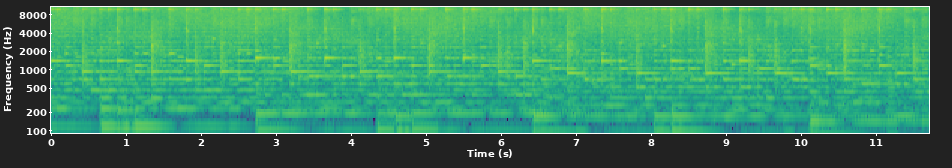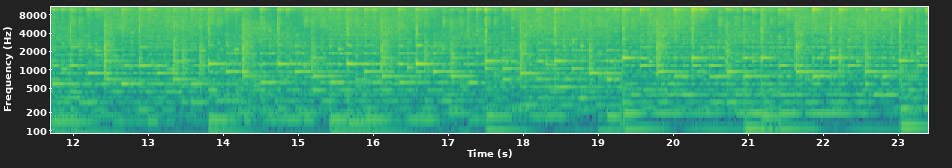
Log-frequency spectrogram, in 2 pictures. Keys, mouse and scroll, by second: 2.2-2.6 scroll up 1, 2.6-2.9 scroll down 1, 2.9-3.5 middle click, 3.5-4.3 scroll up 1, 4.3 click, 4.4-5.4 right drag, 5.8 click, 7.1-7.5 right click, 7.8-9.5 drag, 14.5-15.0 scroll up 1, 15.4 middle click, 16.4-17.8 click, 16.8 right click, 18.1 click, 20.8 1, 21.6 Return, 23.1-23.4 scroll down 1.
